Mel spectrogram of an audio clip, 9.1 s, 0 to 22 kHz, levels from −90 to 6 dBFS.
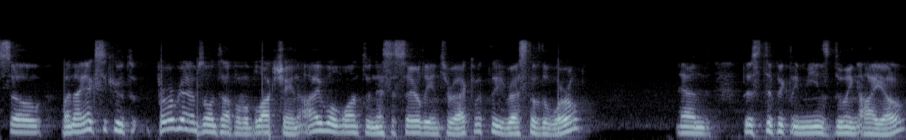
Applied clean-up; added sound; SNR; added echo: none; none; none; none.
